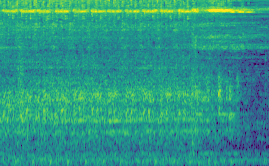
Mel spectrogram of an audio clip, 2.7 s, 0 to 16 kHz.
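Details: 2001 Toyota Corolla 1.8 with no codes: idle stumbles with an irregular skip in the beat, suspected cylinder 3 misfire; possible low compression or worn oil ring suspected, not confirmed.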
